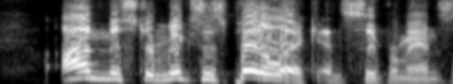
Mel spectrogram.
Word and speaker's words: Mxyzptlk: The one that I know, because that show introduced me to it, was Mxyzptlk. Okay. And, well, here's why I remember. Because when he shows up, he says, "I'm Mr. Mxyzptlk," and Superman's like, "Mr.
